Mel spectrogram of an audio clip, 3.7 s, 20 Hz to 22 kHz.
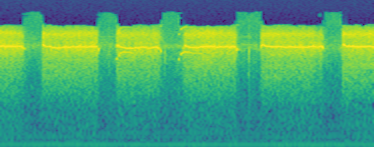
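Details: Swiftlet roosting lure for nest houses: long hissing buzzes overlaid with a thin high whistle, repeated roughly every 0.7 seconds with short gaps, over a constant low hum.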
